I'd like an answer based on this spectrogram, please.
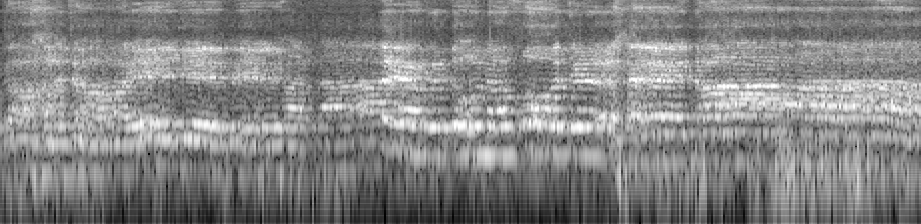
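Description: Several men chanting a marsiya, a Shia elegy for the martyrs of Karbala, in unison with long held melodic lines.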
